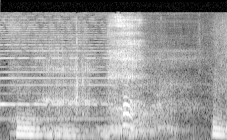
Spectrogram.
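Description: Two low, wordless vocal sounds from a cartoon character: the first falls in pitch over about a second, and the second, shorter one rises and falls.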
